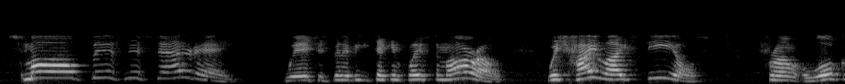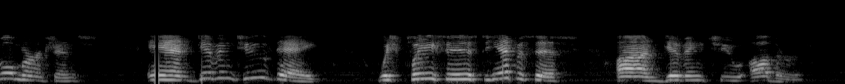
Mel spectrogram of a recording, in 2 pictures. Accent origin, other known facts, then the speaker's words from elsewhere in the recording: Massachusetts, United States; Massachusetts, my home state, baby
